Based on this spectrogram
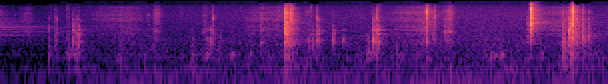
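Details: Seeburg jukebox changer under restoration, cycling into play mode as the piston drives the worm gear and the record clamp engages. Scattered light clicks and sharp ticks over a quiet background; mechanism cycles normally.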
